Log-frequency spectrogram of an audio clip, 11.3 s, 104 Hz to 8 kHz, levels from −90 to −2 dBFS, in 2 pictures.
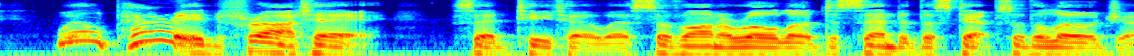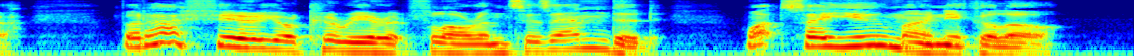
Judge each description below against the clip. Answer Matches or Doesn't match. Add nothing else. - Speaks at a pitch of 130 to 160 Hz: Matches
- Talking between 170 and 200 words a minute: Doesn't match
